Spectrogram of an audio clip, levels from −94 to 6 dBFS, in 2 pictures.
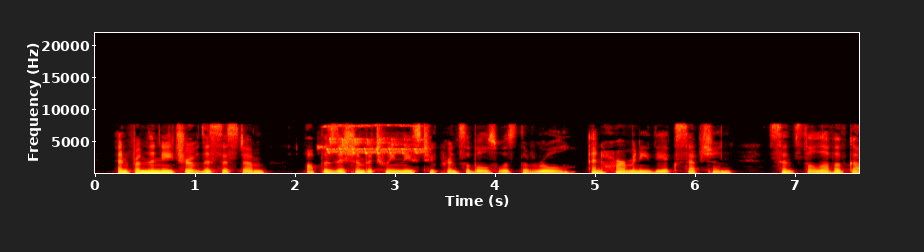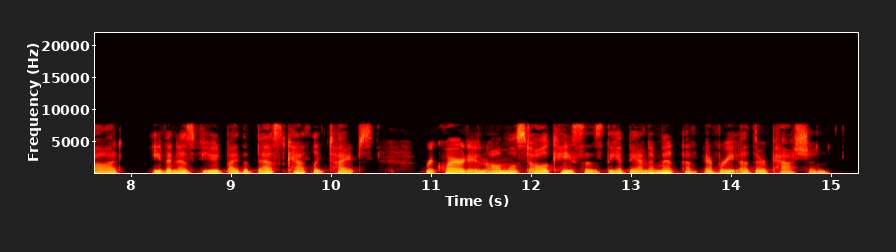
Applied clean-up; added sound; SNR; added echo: none; Bird vocalization, bird call, bird song; 8 dB; none.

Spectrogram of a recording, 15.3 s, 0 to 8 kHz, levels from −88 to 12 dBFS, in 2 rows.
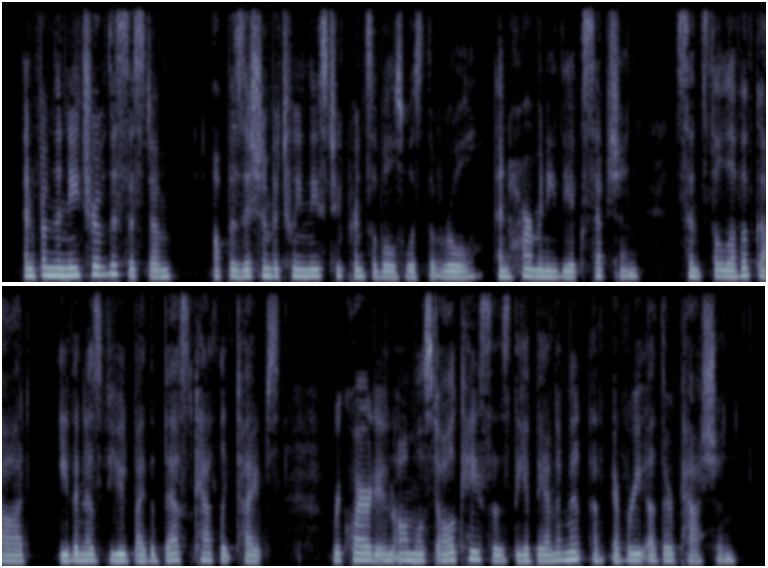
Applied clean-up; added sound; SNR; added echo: none; none; none; none.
